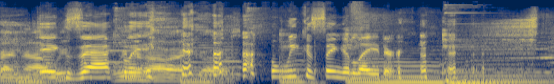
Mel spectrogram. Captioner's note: laughs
